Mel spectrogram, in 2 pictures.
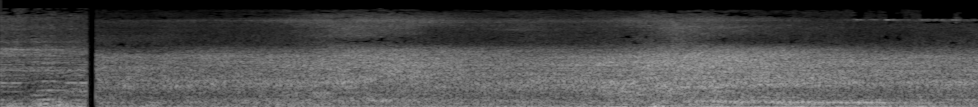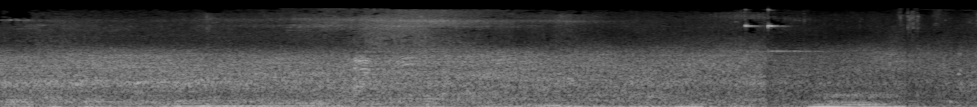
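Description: City road traffic: cars driving past, loudest about five seconds in as one goes by.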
